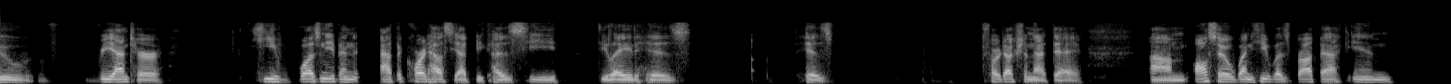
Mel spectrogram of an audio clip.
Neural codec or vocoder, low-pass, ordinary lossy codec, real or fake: none; 7.2 kHz; Opus, 24 kbps; real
